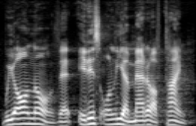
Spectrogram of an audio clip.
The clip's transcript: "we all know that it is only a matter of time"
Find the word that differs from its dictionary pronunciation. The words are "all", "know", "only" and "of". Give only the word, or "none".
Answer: of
